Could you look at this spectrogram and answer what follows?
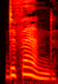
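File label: "defend", American English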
